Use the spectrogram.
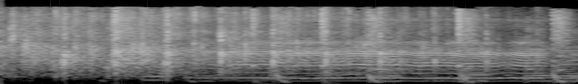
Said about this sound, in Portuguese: Aplausos para o vídeo que vai entrar pra render.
